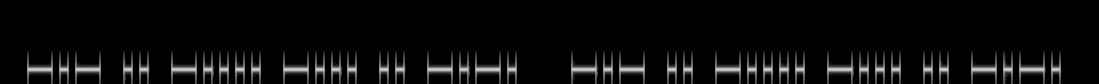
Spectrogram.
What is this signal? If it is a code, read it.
Morse code, heard as a keyed tone, about 15 wpm, 700 Hz. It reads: KI6BIC KI6BIC
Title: USA Call Signs Repeated 3x 15wpm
